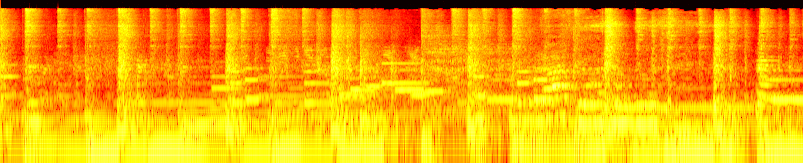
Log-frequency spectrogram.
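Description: Live rock band playing: a steady drum-kit beat under electric bass, electric guitar and keyboard.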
